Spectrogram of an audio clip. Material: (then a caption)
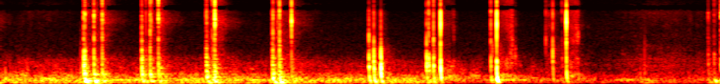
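Wood. A hand taps a solid dark-stained wooden plank, likely a stair step or bench, with a long acrylic nail and fingertips. Quick clusters of sharp, bright clicks repeat over a low steady background hum, each tap dying away almost at once.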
